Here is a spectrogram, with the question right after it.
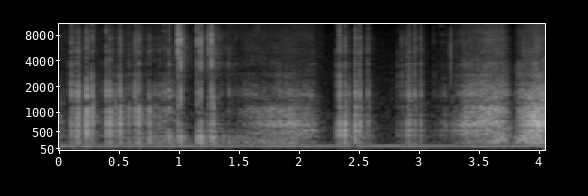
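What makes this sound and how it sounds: Long painted nails tap fast and hard on a solid varnished wooden desk top, making bursts of sharp, dry clicks, then scratch across the surface in slower rasping strokes. A steady low hum runs underneath throughout.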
